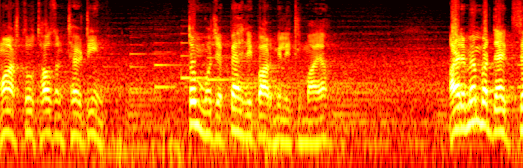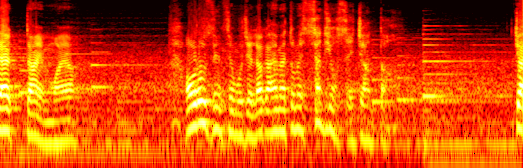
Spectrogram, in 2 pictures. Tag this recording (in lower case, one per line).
music
speech
inside a large room or hall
